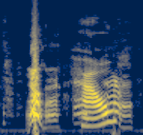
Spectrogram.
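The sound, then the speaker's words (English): A dog gives one sharp bark, then after a short pause lets out a longer, high-pitched yip that wavers and slides in pitch before cutting off. “Oh, I just have a way with dogs.”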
